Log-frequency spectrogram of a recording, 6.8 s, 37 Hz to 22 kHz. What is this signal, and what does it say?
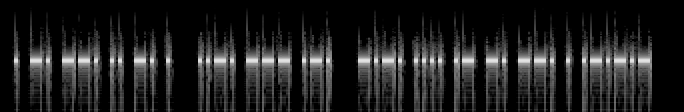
Morse code, heard as a keyed tone, about 28 wpm, 700 Hz. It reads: ENGINE FOR CHANGE.
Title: Sentences from Top 1500 Words 30wpm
